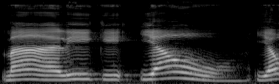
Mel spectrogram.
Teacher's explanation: waw mati di sini sebelumnya fathah. Jadi wawnya dibaca lain atau lin. Itu lemah, berayun ya. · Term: mad lin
